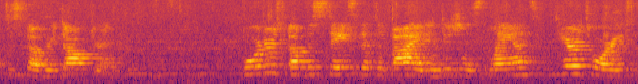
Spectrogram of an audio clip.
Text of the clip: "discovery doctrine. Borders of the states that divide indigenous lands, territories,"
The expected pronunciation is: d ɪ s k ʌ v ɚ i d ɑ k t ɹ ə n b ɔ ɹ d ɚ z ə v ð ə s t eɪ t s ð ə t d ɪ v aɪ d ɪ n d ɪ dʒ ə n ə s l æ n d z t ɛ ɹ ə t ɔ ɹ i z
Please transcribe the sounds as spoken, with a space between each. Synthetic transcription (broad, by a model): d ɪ s k ʌ v ɚ i d ɑ k t ɹ ə n b ɔ ɹ d ɚ z ə v ð ə s t eɪ t s ð ə t d ɪ v aɪ d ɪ n d ɪ dʒ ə n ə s l æ n d z t ɛ ɹ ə t ɔ ɹ i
